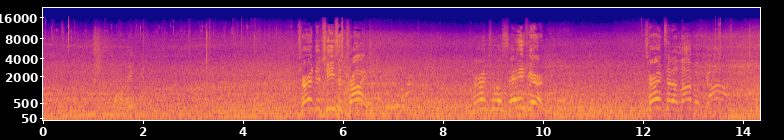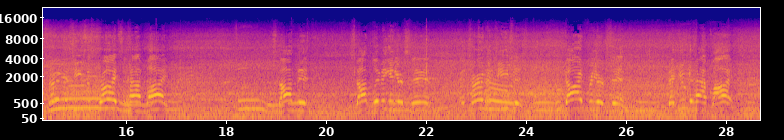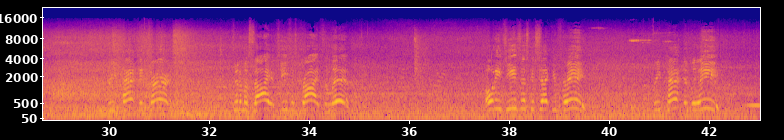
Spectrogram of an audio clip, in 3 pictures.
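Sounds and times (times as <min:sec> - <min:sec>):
road traffic: 0:00.0 - 0:43.0.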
